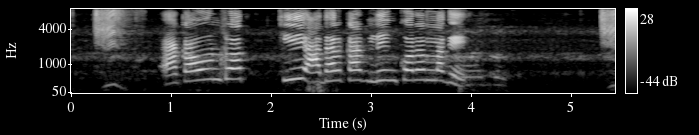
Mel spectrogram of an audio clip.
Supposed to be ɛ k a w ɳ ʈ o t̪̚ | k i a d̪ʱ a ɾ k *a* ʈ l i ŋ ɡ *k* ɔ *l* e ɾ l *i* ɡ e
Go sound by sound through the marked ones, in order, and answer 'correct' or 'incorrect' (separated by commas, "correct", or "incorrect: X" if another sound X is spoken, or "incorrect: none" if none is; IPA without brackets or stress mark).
correct, correct, incorrect: ɾ, incorrect: a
